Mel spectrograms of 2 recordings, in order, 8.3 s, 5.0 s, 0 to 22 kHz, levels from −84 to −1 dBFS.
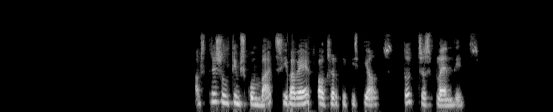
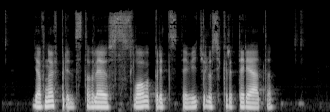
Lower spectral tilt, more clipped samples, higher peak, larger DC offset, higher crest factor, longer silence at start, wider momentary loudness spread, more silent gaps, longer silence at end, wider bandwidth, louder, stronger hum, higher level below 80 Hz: second, -4.5 dB/octave vs -6.5 dB/octave; neither; about the same, -2 dBFS vs -4 dBFS; neither; about the same, 22 dB vs 18 dB; first, 2.95 s vs 0.5 s; first, 16 LU vs 8 LU; first, 5.89-6.05 s, 6.23-6.27 s, 6.99-7.03 s vs none; first, 1.15 s vs 0.85 s; second, 7.6 kHz vs 15.5 kHz; about the same, -21 LUFS vs -21 LUFS; neither; second, -60 dBFS vs -54 dBFS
